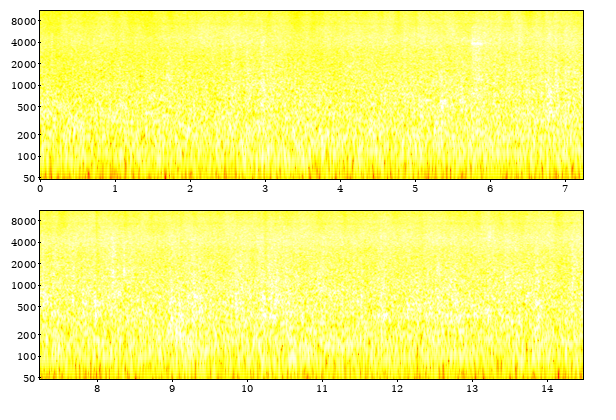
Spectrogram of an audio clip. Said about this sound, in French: C'est le fer optique, hein, là, qui... c'est vraiment le fer optique, tous les petits jets d'air qui permettent de séparer sur deux tapis différents les objets qui... tels qu'ils ont été identifiés.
